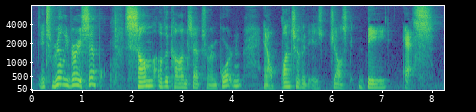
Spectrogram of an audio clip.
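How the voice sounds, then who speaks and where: This man's pitch is fairly high. His intonation is lively. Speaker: advertising agency owner. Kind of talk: sales pitch to camera. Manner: emphatic, repetitive.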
